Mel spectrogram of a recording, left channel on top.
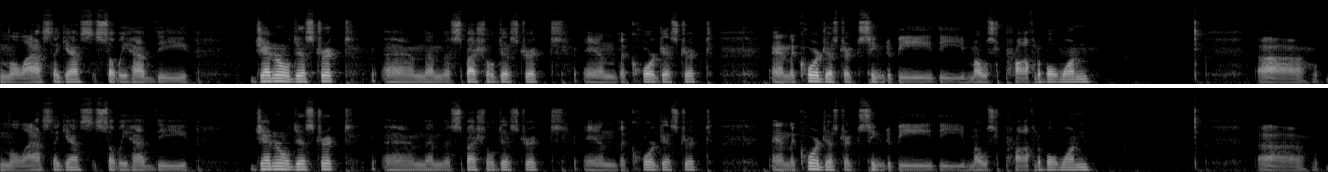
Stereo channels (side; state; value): right; quieter; 4.1 dB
